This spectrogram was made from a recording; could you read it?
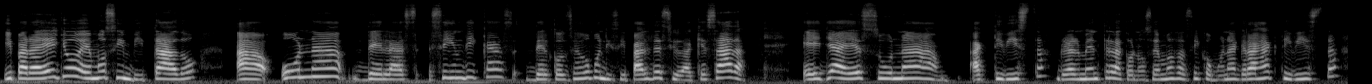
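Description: A woman's voice: sits high, dry recording. A woman hosting a conversational radio interview.

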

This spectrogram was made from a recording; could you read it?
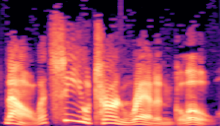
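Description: A man doing a chirpy high-pitched little kender. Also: huge pitch swings, a little slow, no room sound. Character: excitable nosy little male kender. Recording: dull lo-fi dry recording.

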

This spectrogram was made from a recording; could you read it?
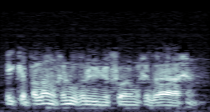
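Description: Low, husky, cynical ex-bodyguard. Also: male voice, fairly even intonation, quick pace, muffled recording. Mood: dry, sardonic. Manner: dry, sardonic, reticent. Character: cynical former uniformed man, troubled ex-bodyguard with head wound. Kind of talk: Dutch radio drama acting.

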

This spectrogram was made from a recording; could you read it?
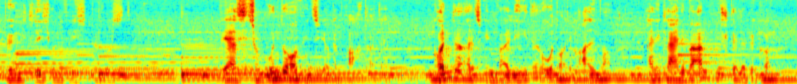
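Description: A man playing a solemn narrator in a radio drama, delivering literary text in a formal, measured way. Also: sits low. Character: solemn male narrator of an ironic chronicle. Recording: dull sound with loud guitar music. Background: plucked guitar music.

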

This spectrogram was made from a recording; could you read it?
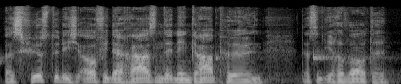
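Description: An actor playing a stern, grudging official in a German radio drama, formal and reproachful. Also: male voice, mid-range voice, normal speed, darkish tone, close to an everyday voice. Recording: reverberant scene with faint clicking noise.

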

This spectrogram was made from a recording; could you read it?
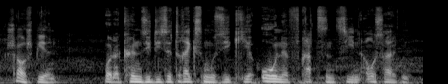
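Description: An actor as a deadpan, sardonic idle man. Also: on the low side, brisk, a little hiss or hum, lightly acted. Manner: laconic, deadpan, provocative. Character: aimless idle man, sardonic, stubborn department-store loiterer. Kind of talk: German radio play dialogue and first-person narration.

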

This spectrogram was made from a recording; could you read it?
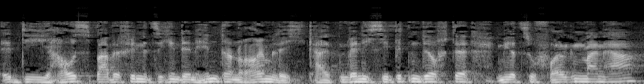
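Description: Casting: male actor for fawning, portly shop owner in radio drama, mid-pitched, formal and unctuous. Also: fairly even intonation, moderate pace, dull audio, a little hiss or hum, natural voice. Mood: suavely inviting. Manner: oily, over-polite, formal. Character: fat, obsequious male rental shop owner. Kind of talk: German radio play acting.

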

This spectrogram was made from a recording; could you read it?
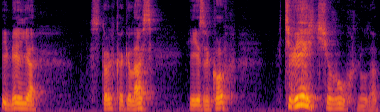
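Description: A man's voice: medium pitch, expressive, a little mellow. A grief-stricken old king. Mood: stunned grief. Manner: anguished, slow, swinging from whispers to cries. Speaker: actor in radio play. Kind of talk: classic stage radio acting.

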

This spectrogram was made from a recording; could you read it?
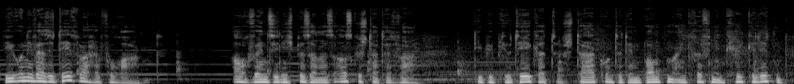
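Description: A man's voice: lowish voice, expressive, warm tone, lightly acted. Reflective male narrator acted by a man, music behind. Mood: wistful, sober. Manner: measured, reminiscent. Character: reflective, sober male narrator recalling student years. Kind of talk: scripted first-person radio drama narration.

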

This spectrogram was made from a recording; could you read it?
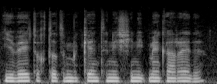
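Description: An actor playing a cold, insistent military interrogator in a radio play, with a hushed, breathy, measured voice. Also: male voice, fairly high pitch, completely flat delivery, a little hiss or hum, close to an everyday voice. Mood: stern, controlled. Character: cold, pressuring military interrogator offering a mercy death.

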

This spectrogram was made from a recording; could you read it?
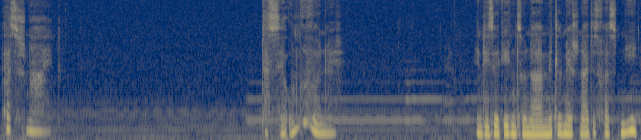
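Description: An actress playing an embittered, lonely middle-aged woman sculptor in a radio drama monologue, husky and intimate, often slipping into a whisper. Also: medium pitch, warm tone, close to an everyday voice. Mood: hushed, wistful. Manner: brooding, intimate, shifting between whisper and outburst.

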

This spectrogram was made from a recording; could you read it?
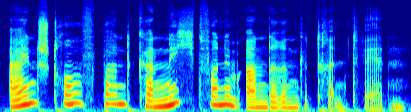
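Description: A woman's voice: fairly high pitch, very animated, moderate pace, warm tone, no room sound. An actress playing a firm yet playful mother in a radio play. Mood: playfully firm. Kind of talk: German radio play acting.

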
